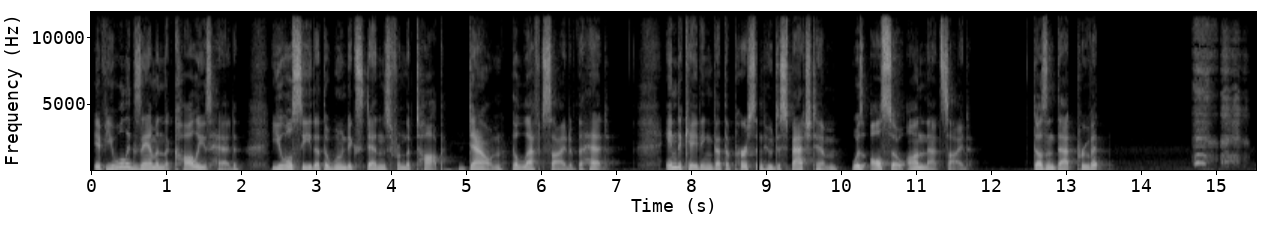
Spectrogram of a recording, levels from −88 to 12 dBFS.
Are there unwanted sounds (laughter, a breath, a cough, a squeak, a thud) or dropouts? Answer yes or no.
yes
